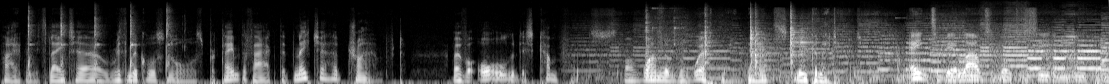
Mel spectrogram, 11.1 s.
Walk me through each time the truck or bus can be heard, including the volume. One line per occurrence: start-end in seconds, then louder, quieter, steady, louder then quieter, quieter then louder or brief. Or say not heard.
5.6-11.0 louder.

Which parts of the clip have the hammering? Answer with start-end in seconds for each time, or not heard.
0.2-1.8, 6.5-8.3.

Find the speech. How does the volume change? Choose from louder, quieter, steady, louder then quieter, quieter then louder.
louder.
